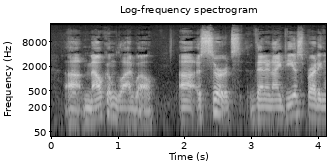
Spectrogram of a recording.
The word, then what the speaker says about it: Gladwell: In the book Tripping Point by Malcolm Gladwell, I keep saying his name wrong. I always say Gladys. Malcolm Gladwell asserts that an idea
